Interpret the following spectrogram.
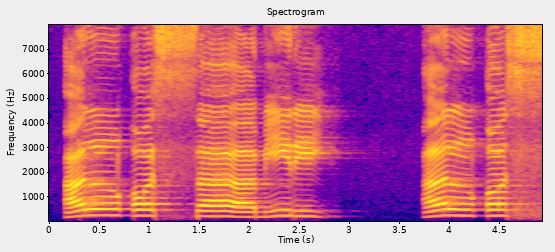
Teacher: Cara berwakaf di sini kita mesti menekankan huruf ya nantinya ketika mensukunkan. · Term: huruf ya yang bertasydid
